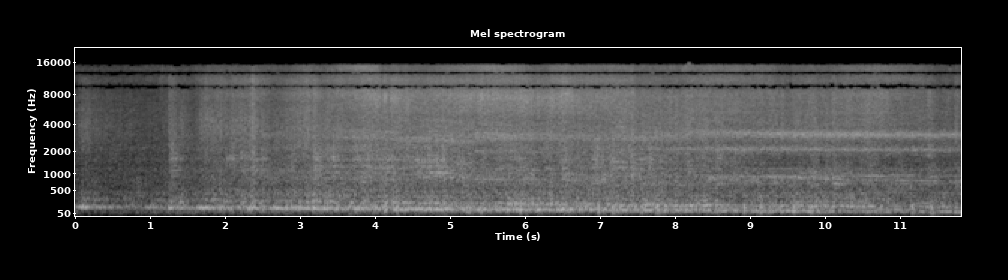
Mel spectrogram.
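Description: JR West 227 series electric multiple unit, two sets coupled, running past close by: a loud rumble of wheels on the rails, with a steady whine over it in the second half, dying away near the end.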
